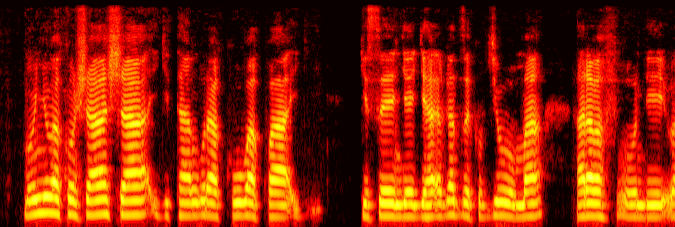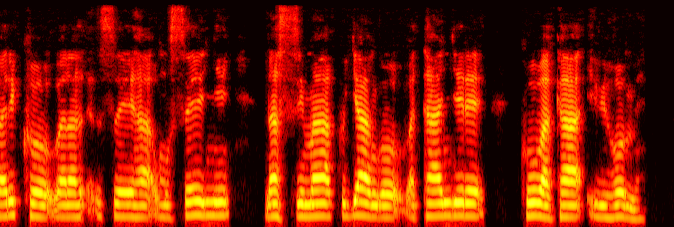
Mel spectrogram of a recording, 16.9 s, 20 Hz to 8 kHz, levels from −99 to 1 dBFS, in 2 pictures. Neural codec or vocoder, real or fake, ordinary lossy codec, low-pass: none; real; AAC, 48 kbps; 7.2 kHz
